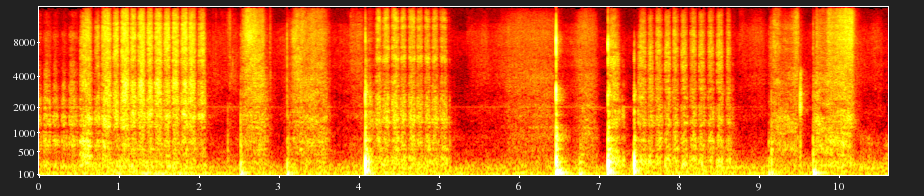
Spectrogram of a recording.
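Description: A white plastic stylus tip scratches and strokes across the flat glass screen of an iPad tablet lying on a desk while drawing. Soft, bright, scratchy swishes come in bursts of quick repeated strokes, separated by brief pauses. A few sharp, dry taps of the tip against the glass stand out between them.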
